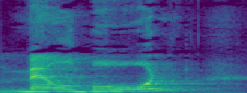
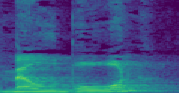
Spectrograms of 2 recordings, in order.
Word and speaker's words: Melbourne: two games wins overall Melvin Mel been like Mel board it's actually pronounced Mel born but we call it Mel beam LT m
